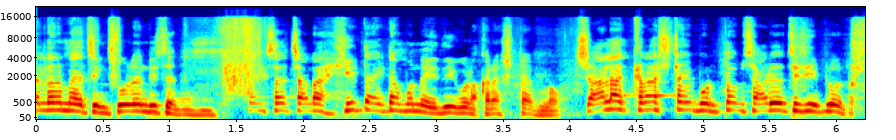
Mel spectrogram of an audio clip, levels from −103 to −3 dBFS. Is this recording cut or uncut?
cut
